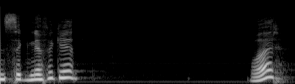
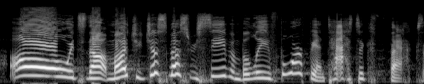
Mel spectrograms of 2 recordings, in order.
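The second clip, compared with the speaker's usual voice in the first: high, loud eager pitch; excited; 7 semitones higher, 10 dB louder than usual. Retold or imitated. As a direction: burst out eager to share. John excited about facts.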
